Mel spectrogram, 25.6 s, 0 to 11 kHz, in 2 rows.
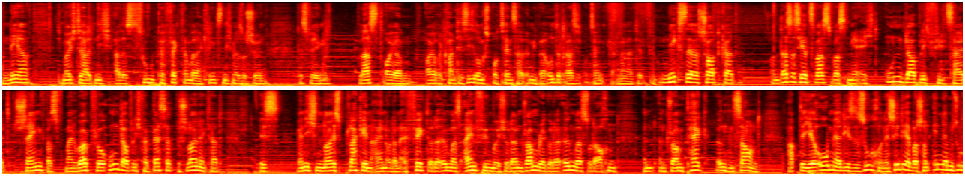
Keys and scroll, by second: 0.5 super+z, 0.8 super+z, 1.0 super+z, 1.3 super+z, 1.5 super+z.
